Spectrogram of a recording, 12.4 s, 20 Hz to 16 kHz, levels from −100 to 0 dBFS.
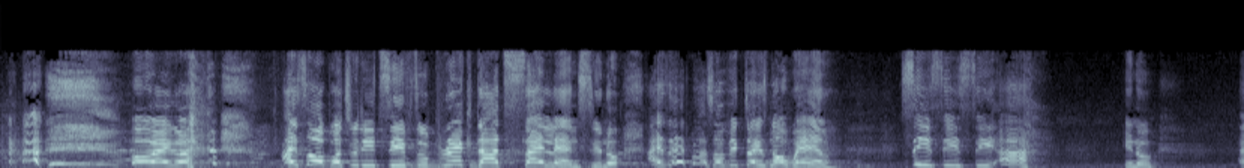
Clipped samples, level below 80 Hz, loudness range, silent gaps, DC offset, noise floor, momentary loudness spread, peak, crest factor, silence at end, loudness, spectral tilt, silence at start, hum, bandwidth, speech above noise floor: under 0.1%; -88 dBFS; 9 LU; none; under 0.1%; -65 dBFS; 12 LU; -8 dBFS; 20 dB; 0 s; -26 LUFS; 0 dB/octave; 0 s; none; 11.5 kHz; 36 dB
